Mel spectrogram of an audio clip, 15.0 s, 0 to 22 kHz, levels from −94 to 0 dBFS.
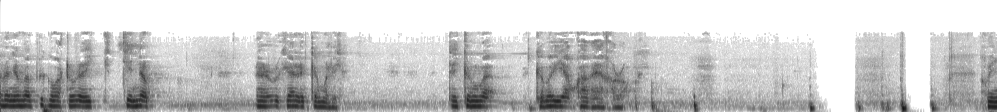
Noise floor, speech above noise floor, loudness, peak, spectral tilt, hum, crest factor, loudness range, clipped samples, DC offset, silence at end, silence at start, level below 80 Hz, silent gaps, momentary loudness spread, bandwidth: -53 dBFS; 33 dB; -21 LUFS; -4 dBFS; -7 dB/octave; none; 20 dB; 13 LU; under 0.1%; under 0.1%; 0 s; 0 s; -44 dBFS; 12.45-12.80 s, 13.85-13.93 s; 22 LU; 8 kHz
